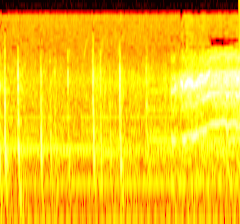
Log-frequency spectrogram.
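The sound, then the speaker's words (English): A horse gallops in a quick run of hoofbeats as it carries a rider back to a medieval tournament, then breaks into a loud, high, wavering whinny that carries to the end. “reached out and grasped it by its hilt and pulled it out, then galloped back to the tournament and his brother, Sir Kay.”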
